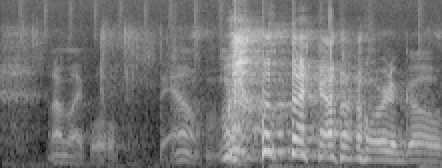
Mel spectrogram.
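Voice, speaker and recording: A woman with a Canadian accent amid noticeable background noise. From Canada. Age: young. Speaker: spoken word poet. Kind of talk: interview answer. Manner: casual, conversational.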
